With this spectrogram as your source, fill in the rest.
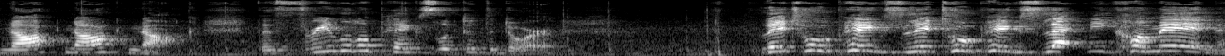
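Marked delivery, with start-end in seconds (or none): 3.8-6.1 very slow, high, loud, drawn-out hollering. The wolf at the door calls to the three little pigs: yelling. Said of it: "yelled the wolf".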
